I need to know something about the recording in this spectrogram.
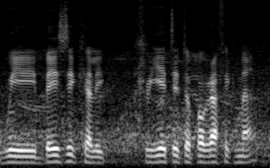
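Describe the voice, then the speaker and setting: A middle-aged man, a company founder explaining technology in an interview, thoughtful with many pauses and fillers. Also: medium pitch, level tone, a crowd in the background. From Italy. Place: trade show booth studio.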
